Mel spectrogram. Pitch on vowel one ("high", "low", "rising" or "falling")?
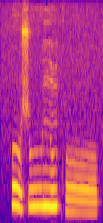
falling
